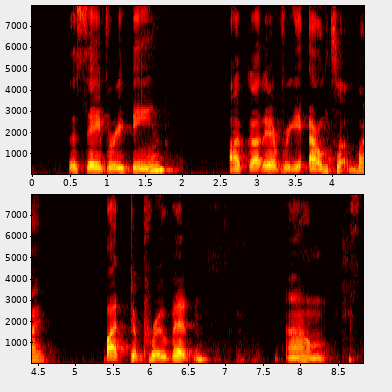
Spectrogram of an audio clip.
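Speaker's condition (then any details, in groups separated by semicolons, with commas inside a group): Multiple sclerosis; needs time to get voice up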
